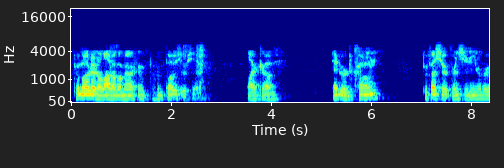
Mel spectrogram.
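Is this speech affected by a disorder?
Yes: tongue cancer.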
